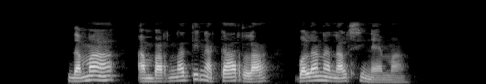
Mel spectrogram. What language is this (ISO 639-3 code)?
cat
